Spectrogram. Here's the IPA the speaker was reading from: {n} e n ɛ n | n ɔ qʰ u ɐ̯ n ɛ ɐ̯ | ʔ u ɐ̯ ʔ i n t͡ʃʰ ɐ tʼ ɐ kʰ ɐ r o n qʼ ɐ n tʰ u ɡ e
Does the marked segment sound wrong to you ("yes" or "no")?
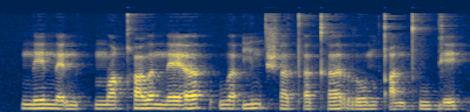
no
